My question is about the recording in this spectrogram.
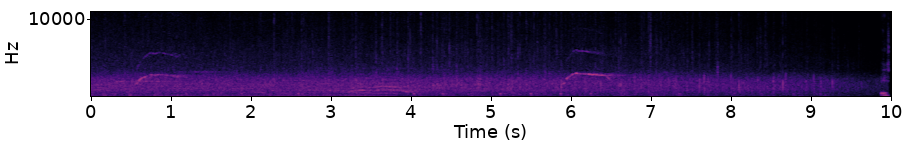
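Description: A large audience applauding steadily, the applause dying away over the last two seconds.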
